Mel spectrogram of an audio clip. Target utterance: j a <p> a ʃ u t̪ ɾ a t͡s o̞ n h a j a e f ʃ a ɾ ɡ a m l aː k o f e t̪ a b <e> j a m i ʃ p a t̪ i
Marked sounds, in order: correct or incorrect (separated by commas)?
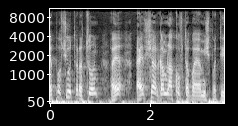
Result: correct, incorrect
